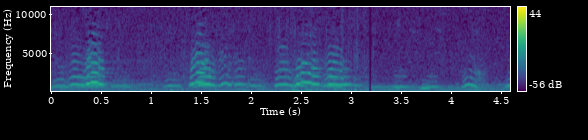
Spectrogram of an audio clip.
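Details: Tundra swans in a winter flock on 7 February 2015, recorded while landing and flying off, some in V-formation, using a Canon PowerShot SX60 HS with an external microphone. Several overlapping honking, bugling calls with rich harmonics come in bursts about every second.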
